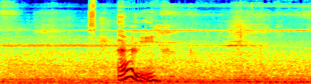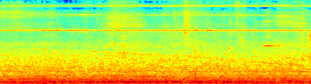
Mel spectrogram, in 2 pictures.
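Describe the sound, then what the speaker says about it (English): A train rumbles steadily as it rolls into a station in Oslo, Norway, with a brief rising-falling whistle-like tone early on and a person speaking briefly. "That's my train."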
